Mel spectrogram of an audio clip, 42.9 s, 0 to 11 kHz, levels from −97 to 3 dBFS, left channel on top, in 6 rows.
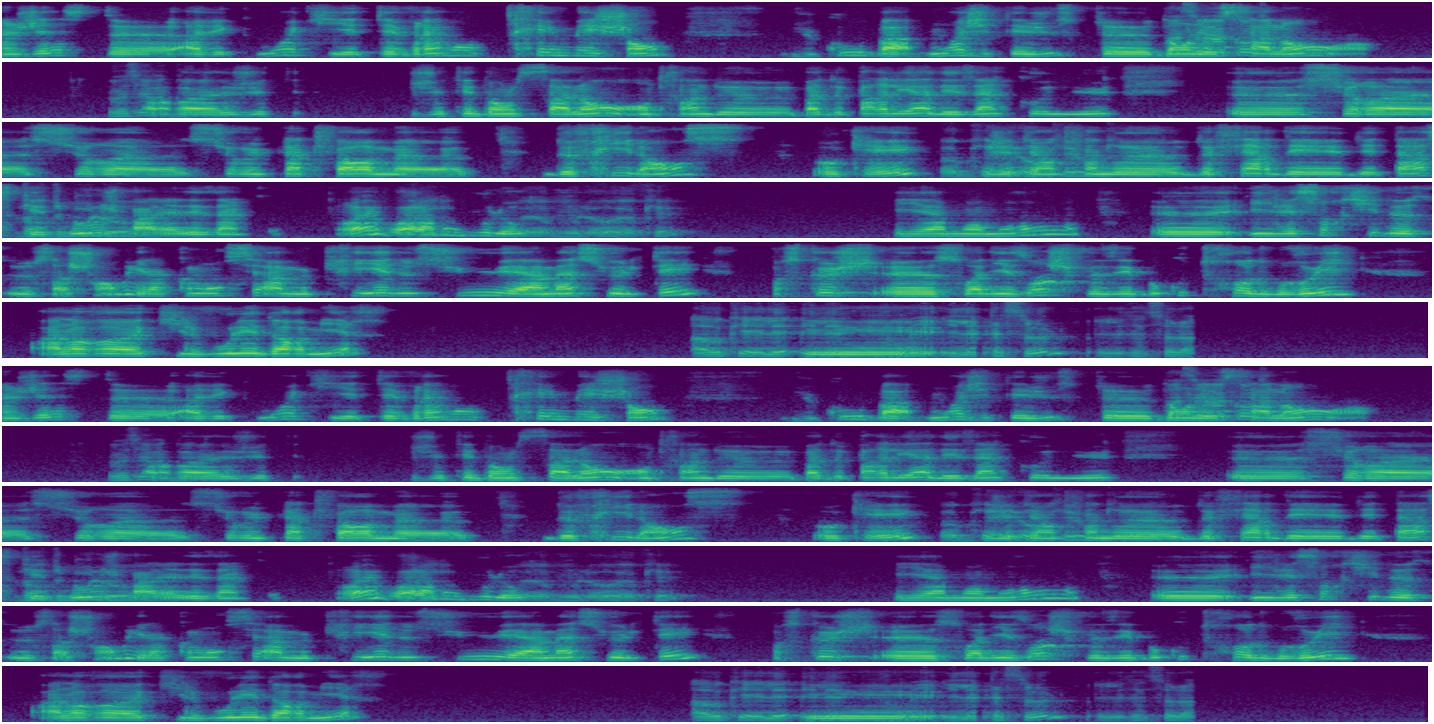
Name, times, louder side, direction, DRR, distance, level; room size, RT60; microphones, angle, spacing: voice 1, 0.0-3.3 4.1-6.8 7.9-8.5 9.2-12.9 13.3-18.0 18.4-18.9 19.2-22.7 23.1-24.1 25.9-26.8 27.2-32.1 32.5-35.4 35.9-37.6 39.8-40.4, left 3 dB, 70° left, 1.7 m, -26 dB
voice 2, 5.8-6.5 7.7-8.4 19.0-20.1 21.5-22.2 23.4-24.9 33.7-34.1 39.2-41.7, left 1 dB, 30° left, 2.0 m, -37 dB
head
